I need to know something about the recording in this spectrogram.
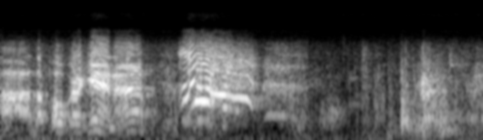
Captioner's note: screams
